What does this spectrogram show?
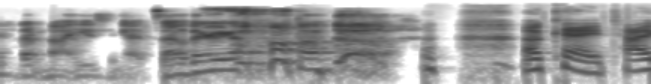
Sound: both laugh

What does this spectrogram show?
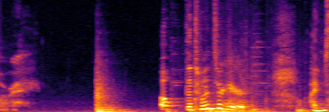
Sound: thudding

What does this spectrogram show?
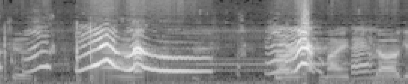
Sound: dog howling

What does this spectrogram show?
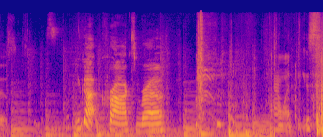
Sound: laughs

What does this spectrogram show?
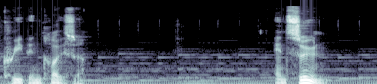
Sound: ticking noises

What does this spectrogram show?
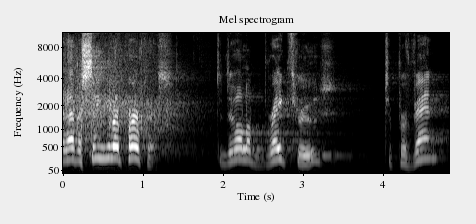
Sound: applause

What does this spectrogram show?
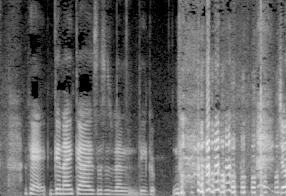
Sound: light goes out and we laugh

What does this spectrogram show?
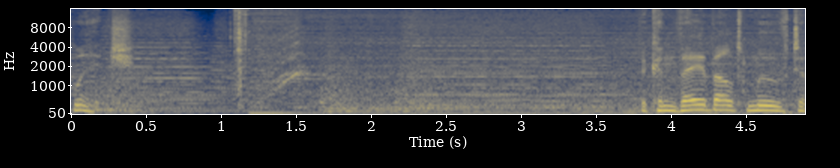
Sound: switch whizzing

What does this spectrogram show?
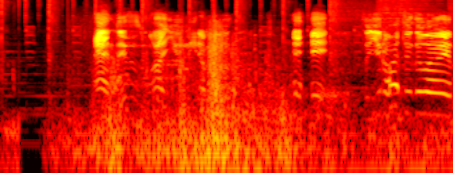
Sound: laughs

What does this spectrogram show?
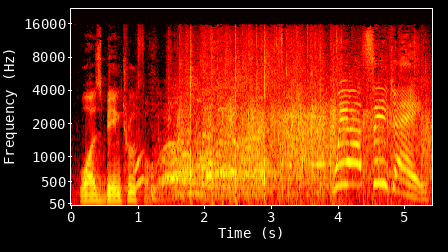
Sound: applause

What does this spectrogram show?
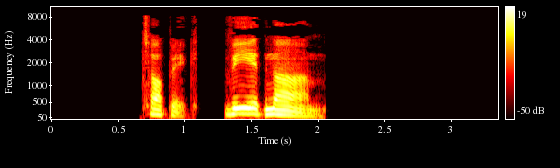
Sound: in Romanian

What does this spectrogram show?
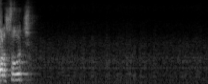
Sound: silence

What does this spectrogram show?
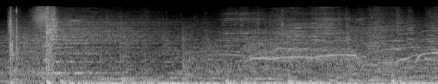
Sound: panicked crowd screams

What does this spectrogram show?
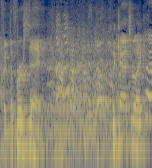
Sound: audience Laughing

